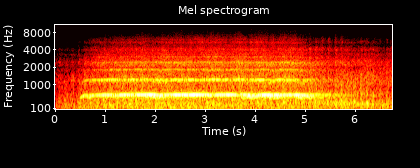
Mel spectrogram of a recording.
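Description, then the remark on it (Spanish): A train rumbles by as its whistle blows one long, steady, loud tone for several seconds, then cuts off while the rolling noise carries on and slowly eases. “vas en ferrocarril para saber dónde estás.”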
